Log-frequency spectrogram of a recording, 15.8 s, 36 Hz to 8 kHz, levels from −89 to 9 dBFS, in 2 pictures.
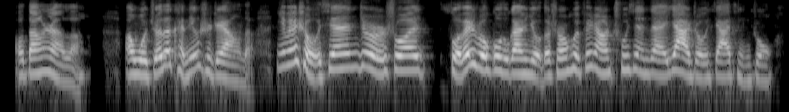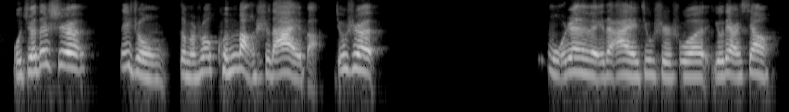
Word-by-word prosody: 哦， 215 - -5
当 240 +3 0
然 235 -8 -2
了。 210 - -12 0.4
啊， 220 - 0
我 220 -1 +2
觉 235 +4 0
得 345 - +5
肯 - - -5
定 275 +4 -3
是 260 -5 -7
这 210 - -3
样 180 -4 0
的， - - -14 0.2
因 315 +2 -6
为 370 +3 +2
首 280 - +3
先 295 +7 +1
就 310 -3 +4
是 230 -2 0
说， 270 0 +3 0.3
所 300 - +3
谓 295 +5 +7
说 275 -5 +6
过 270 0 +2
度 235 - -2
干 235 0 +4
预， - - -8
有 195 -2 0
的 210 - 0
时 235 - -4
候 240 - +1
会 280 0 -1
非 310 +5 -6
常 240 -5 0
出 280 +4 -7
现 280 -5 -7
在 225 -2 -2
亚 260 -6 +5
洲 195 -2 -5
家 200 0 -1
庭 195 -4 -16
中， 180 -2 -10 0.3
我 210 - -7
觉 255 +4 -1
得 350 +5 -1
是 315 -5 +2 0.3
那 320 +1 -7
种， 200 - -3
怎 220 - -5
么 195 -1 -3
说， 260 +3 -4
捆 265 +1 -5
绑 200 -9 +2
式 220 +3 -9
的 220 - -1
爱 250 +3 +5
吧， 460 - -11
就 285 - -5
是 290 - -6 1.9
父 - - -12
母 210 -3 -5
认 245 0 0
为 200 -2 +2
的 215 - -1
爱 215 -1 +1
就 225 +2 -9
是 205 -2 -7
说， 205 0 -1
有 210 0 -4
点 225 -3 0
儿 200 - -3
像 220 -1 -3
235 Hz, 275 characters per minute, -20 LUFS, 210-280 Hz, 1.9 s, 谓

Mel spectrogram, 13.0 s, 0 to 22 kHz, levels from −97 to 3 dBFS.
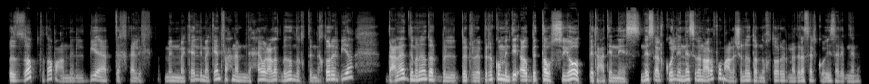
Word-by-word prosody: بالضبط 125 +6 0
طبعًا، 105 - -4
البيئة 105 +7 -4
بتختلف - - -10 0.2
من 115 -1 -7
مكان 135 +8 -4
لمكان، 145 +6 -2
فإحنا 150 -6 -4
بنحاول 125 +6 -1
على 150 - +3
قد 130 -3 -8
ما - - -1
نقدر، 135 -5 -8
ت - - -12
نختار 110 +10 +1
البيئة. 185 +8 -1 0.5
ده - - +2
غلى - - +3
قد 185 -6 +3
ما 135 - -1
نقدر 165 -3 +3
بال 120 -4 -7
بالر 115 -1 -5
بالrecommend 160 +2 +1
أ 140 - +7
بالتوصيّات 145 +4 +5
بتاعة 105 0 -2
الناس. 100 -4 +2
نسأل 135 -1 +2
كل 150 +1 -1
الناس 150 +2 +2
اللي 145 -1 -1
نعرفهم، 175 +7 +2
علشان 110 +2 0
نقدر 130 -4 -3
نختار 125 +5 -6
المدرسة 115 +1 -4
الكويسة 105 -3 -6
لابْنِنا. 95 0 -12
130 Hz, 180 wpm, -23 LUFS, 110-150 Hz, 0.5 s, أ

